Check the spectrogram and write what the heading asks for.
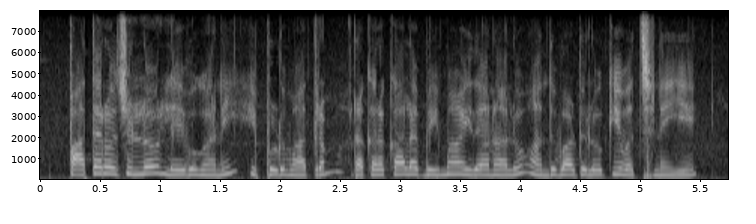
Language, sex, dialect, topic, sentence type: Telugu, female, Telangana, banking, statement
